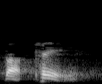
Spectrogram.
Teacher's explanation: S-T-A-K-T-E. And that accent is on the eta. Gets a long A sound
